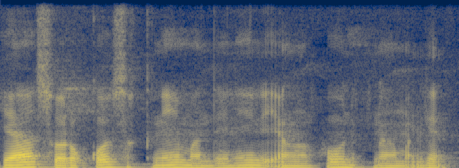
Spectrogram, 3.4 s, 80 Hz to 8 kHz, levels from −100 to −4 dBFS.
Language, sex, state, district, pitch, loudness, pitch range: Garo, female, Meghalaya, South Garo Hills, 110 Hz, -19 LUFS, 105-125 Hz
